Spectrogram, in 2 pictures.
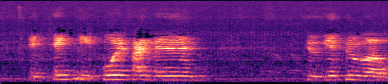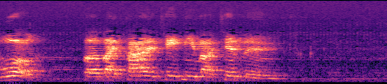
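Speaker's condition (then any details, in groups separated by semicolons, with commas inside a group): Mild cerebral palsy; mild form, hearing impairment; hearing impairment makes clear speech hard, speaks slowly to be understood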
